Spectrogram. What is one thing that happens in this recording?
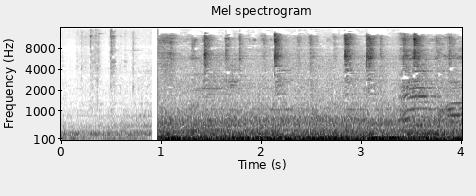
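A car drives along a highway with steady road and wind noise.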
